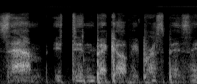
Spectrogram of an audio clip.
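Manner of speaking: hushed whisper. Speaking to sam during a group call: whispering. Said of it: "Why are we whispering?".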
